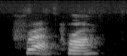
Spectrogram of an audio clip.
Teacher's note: remember that here we have the cluster PR. So we say we don't add a vowel between them.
